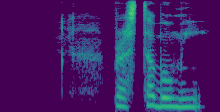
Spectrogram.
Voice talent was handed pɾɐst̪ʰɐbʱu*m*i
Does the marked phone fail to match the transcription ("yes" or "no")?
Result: no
